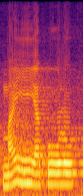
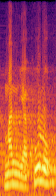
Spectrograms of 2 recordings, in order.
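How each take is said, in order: First: The n merges into a nasal, doubled y. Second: The n is pronounced clearly before the y. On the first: The speaker calls it right. "tapi mayyakulu, langsung dimasukkan ke huruf ya-nya" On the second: The speaker calls it wrong. "bukan man yakulu"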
